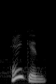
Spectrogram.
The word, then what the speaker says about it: Hagen: I think that's it Hagen thank you you pronounce the G and give the same way you pronounce the G in garage he's struggling to be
